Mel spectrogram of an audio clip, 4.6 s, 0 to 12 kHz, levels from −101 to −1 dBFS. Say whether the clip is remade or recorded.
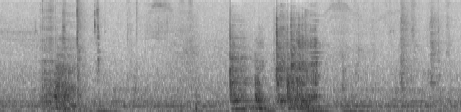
recorded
